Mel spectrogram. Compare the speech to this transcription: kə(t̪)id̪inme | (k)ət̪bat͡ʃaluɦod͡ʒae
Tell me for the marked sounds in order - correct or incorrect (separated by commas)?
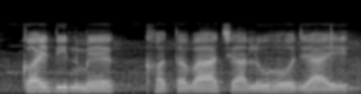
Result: incorrect, incorrect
